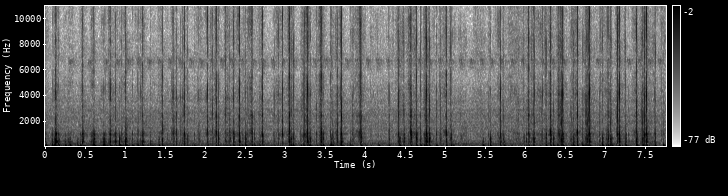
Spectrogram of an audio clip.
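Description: Fingertips tap two identical clear disposable plastic cups with green rims, hollow and empty, and knock their rims together close to the mic. The result is a rapid, irregular patter of short, dry clicks and knocks that die away almost instantly, with a soft, low-weighted body beneath them.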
